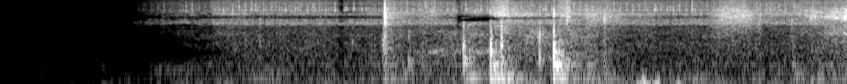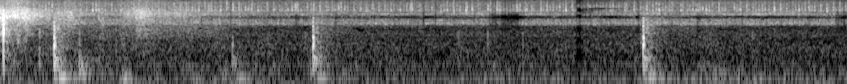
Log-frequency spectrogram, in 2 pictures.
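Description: Faint graphite pencil scratching on paper over a clipboard, with several short ticks as small division marks are drawn along a line.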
